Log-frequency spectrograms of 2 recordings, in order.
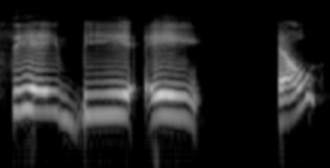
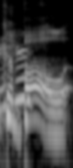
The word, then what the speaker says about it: cabal: How do you spell How How do you spell Cabal? Isn't it like C A B A L? So, why are you saying Cabal like there's an O in it?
